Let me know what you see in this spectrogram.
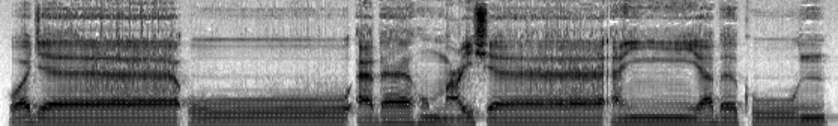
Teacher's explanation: mad munfasilni ana o'sha holatda 4 yoki 5 harakat cho'zib o'tamiz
